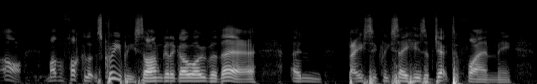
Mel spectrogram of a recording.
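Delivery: ordinary delivery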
